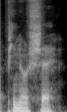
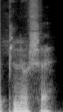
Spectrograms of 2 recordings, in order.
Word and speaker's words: Pinochet: Vous voyez à la Pinochet. Comment dit-on ça au Brésil ? On dit Pinochet ou Pinochet ? Pinochet. Pinochet avec un A. Oui, on m'a déjà dit que c'était Pinochet. C'est Pinochet pas Pinochet avec un A.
